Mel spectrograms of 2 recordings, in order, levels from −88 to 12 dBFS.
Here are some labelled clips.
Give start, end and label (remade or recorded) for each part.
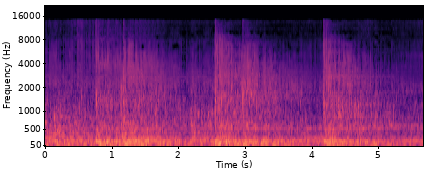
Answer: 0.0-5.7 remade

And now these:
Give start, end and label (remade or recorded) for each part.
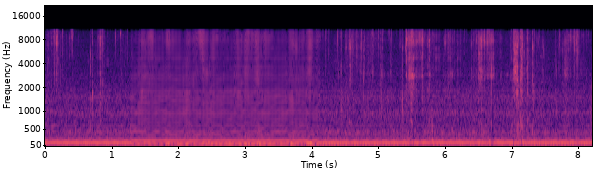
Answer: 0.0-1.3 recorded; 1.3-4.1 remade; 4.1-8.2 recorded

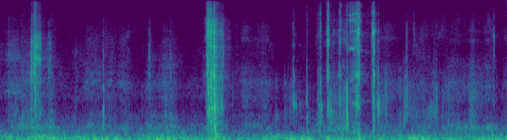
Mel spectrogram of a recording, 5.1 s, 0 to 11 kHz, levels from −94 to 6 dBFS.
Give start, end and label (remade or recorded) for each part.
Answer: 0.0-5.1 remade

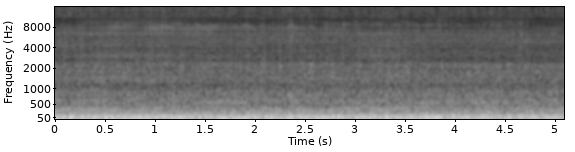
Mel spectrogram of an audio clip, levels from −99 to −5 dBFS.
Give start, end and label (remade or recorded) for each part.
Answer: 0.0-5.1 recorded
